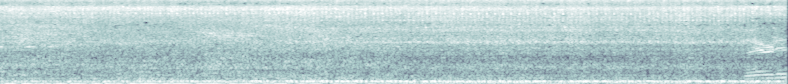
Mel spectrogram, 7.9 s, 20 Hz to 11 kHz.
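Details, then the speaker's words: 1974 Ford Bronco V8 after engine swap, with MSD ignition; even, steady idle with faint rapid injector pulsing audible at the back; normal idle. "running you can hear the injectors pulsing in the back there"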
